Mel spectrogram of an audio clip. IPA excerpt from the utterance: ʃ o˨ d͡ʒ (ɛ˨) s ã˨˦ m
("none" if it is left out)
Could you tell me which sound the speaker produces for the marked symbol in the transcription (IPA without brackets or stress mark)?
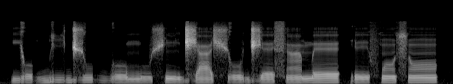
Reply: ɛ˨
